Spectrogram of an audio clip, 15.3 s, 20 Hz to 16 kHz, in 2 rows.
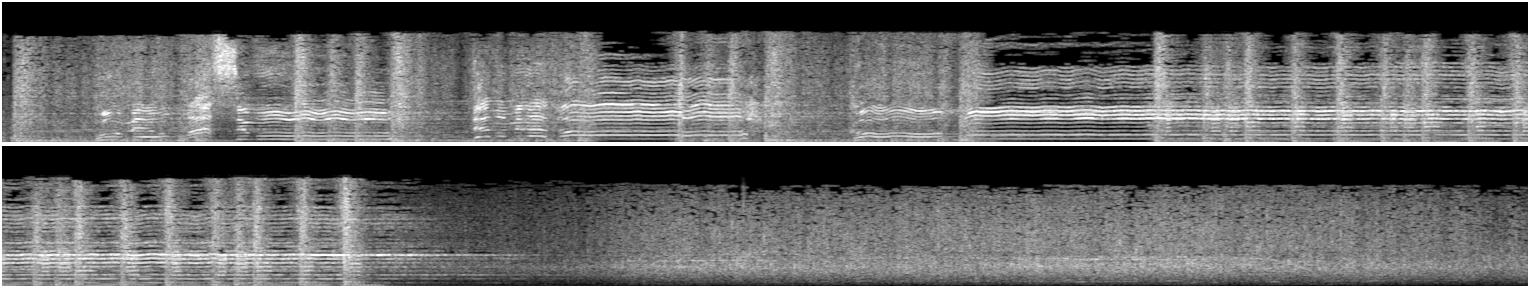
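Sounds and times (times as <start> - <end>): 
1975 Brazilian pop song with full band and sung melody: 0.5 - 10.1.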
